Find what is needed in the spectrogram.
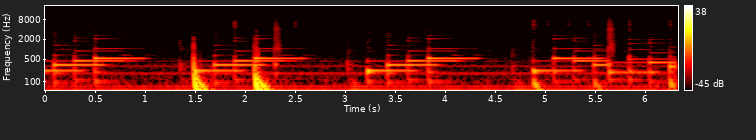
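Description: A beat sequenced on a Roland MV-1 Verselab groovebox playing back. Short plucked notes step upward in a short run that repeats about every one and a half seconds, with high ticks over it and two heavy kick-drum hits in the second and third seconds.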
